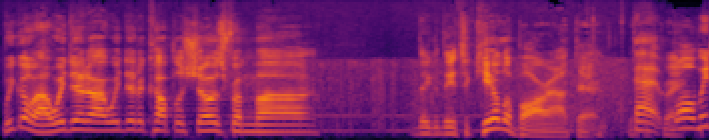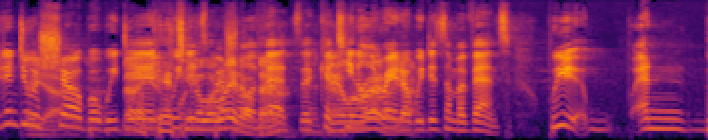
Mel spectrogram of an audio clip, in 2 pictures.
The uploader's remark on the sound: Live from MOONSHINE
